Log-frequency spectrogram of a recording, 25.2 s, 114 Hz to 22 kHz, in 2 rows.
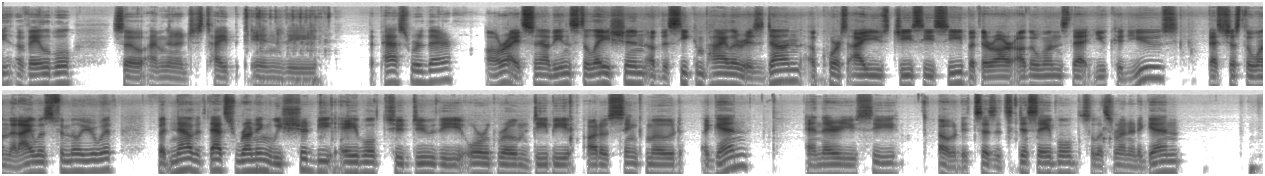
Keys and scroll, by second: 15.9 alt+x, 18.3 Return, 22.7 alt+x, 23.6 Return.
